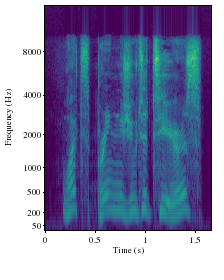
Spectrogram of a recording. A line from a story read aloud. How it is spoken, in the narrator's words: the skinny merman said nervously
